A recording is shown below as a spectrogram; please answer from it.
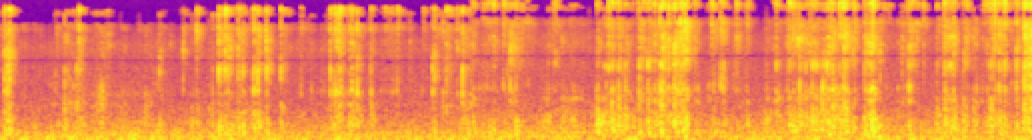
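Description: A pink, flat and soft plastic sequin fabric pouch is scratched and tapped across its sequin surface with long nails. Continuous crisp, bright crinkling scratches mix with many quick taps and a low rustle underneath. The sound stays fairly even and soft throughout, getting slightly denser in the second half.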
